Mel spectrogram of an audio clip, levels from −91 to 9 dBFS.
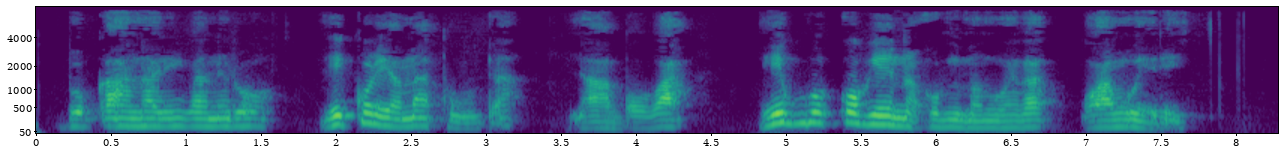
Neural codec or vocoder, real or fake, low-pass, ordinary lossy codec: codec, 24 kHz, 1 kbps, SNAC; fake; 7.2 kHz; MP3, 32 kbps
